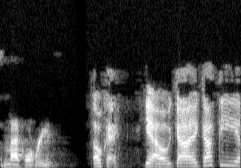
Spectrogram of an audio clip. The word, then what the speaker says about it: McElreath: It's McElreath. Okay. Yeah, I got the pronunciation from your Facebook page, but it wasn't,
